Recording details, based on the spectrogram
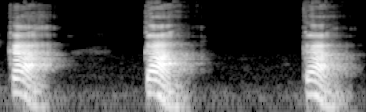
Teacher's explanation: g + a tidak dibaca sebagai ga namun dibaca seperti k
